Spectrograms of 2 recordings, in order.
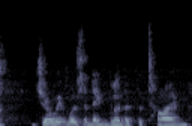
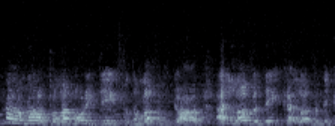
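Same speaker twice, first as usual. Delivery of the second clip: high, loud, insistent Italian mama; Italian mother pleading, high and loud; protesting mother; 7 semitones higher, 7 dB louder than usual. Retold or imitated. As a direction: swear it loudly with Italian accent. Mama protesting she loves Nick.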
